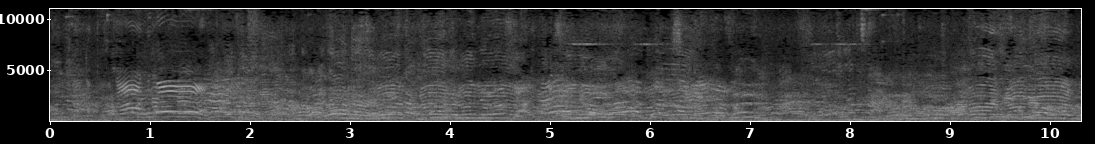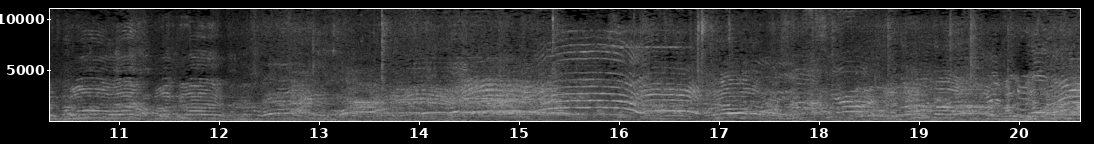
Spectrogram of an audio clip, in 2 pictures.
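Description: A crowd of men and women shout and argue outdoors.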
